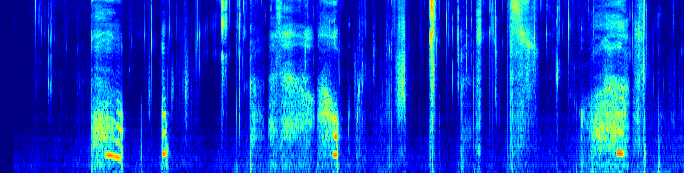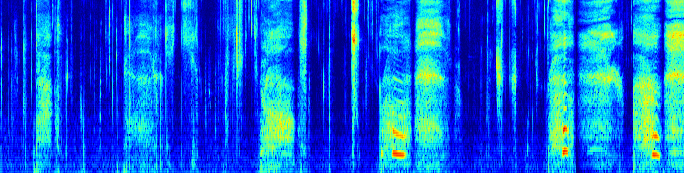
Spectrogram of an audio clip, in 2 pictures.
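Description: Crunchy biting and chewing comes in many irregular, fairly quiet bursts of crisp crunches and moist chewing, with short silent pauses between them.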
